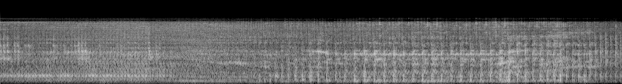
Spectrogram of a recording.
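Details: Daewoo Matiz 0.8 three-cylinder at idle with a loud, hard metallic knock about two to three times a second; the front crankshaft oil seal blew out in frost, oil drained away and the crank bearing shells spun.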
